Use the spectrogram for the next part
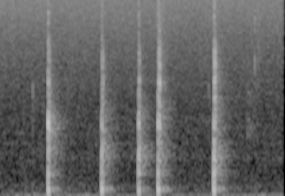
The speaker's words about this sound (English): There's clearly something loose in the floor that I'm dislodging, and that's what causes a reply sound. All it'll take is a knock with some rhythm, and that'll prove that there's nothing there.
